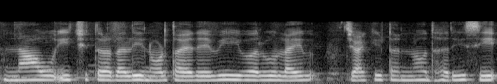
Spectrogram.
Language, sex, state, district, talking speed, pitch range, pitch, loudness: Kannada, female, Karnataka, Mysore, 130 wpm, 195-210 Hz, 205 Hz, -14 LUFS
